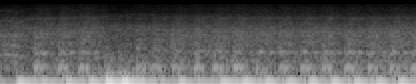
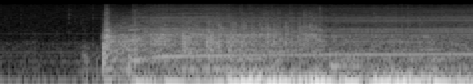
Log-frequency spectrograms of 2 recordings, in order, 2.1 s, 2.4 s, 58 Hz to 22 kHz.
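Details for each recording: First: Audi TT Mk1 on a booster with a tired battery: brisk even cranking around ten pulses a second, no firing, because the fuel pump was deliberately unplugged; cranking faster than in earlier tests. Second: Audi TT MK1 with an ongoing starting fault, recorded near the fuel pump just after it started: a steady mid-pitched whine over the idle. The electric fuel pump is running, though the owner suspects it may be tired.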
